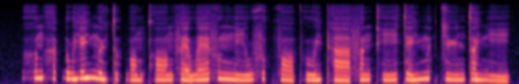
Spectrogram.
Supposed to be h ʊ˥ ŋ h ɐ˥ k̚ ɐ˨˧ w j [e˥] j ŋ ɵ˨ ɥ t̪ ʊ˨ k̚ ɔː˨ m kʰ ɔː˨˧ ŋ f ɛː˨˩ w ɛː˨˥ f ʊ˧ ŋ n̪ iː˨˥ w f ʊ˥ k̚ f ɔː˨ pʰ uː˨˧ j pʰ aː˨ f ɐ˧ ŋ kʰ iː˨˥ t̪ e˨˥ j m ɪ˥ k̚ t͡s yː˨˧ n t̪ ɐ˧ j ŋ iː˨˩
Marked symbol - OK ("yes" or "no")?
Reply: yes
